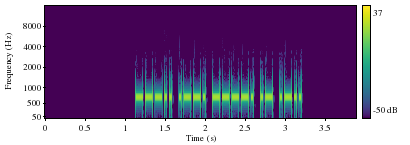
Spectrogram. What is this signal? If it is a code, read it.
Morse code, heard as a keyed tone, about 40 wpm, 700 Hz. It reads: 8P9AL
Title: Call Signs Repeated 2x - 40wpm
